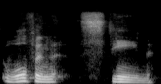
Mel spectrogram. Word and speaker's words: Wolfenstein: I figured as much the proper thing in German is you pronounce the letters as they are written and I comes before E so elgu Wilson Stein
